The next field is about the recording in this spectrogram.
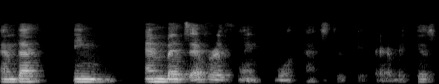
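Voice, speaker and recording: Here a man with a Hungarian accent speaks at a medium pitch. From Hungary. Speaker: corporate IT executive. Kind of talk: podcast interview.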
